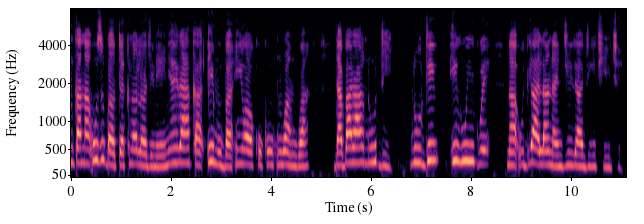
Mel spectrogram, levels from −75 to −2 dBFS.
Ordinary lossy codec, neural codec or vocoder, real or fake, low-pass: none; codec, 16 kHz, 4 kbps, X-Codec, HuBERT features, trained on LibriSpeech; fake; none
